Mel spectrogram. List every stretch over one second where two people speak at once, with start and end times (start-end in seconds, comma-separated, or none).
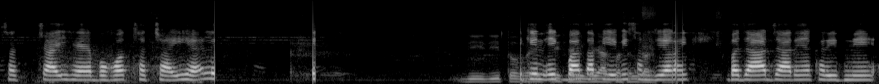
5.2-6.7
